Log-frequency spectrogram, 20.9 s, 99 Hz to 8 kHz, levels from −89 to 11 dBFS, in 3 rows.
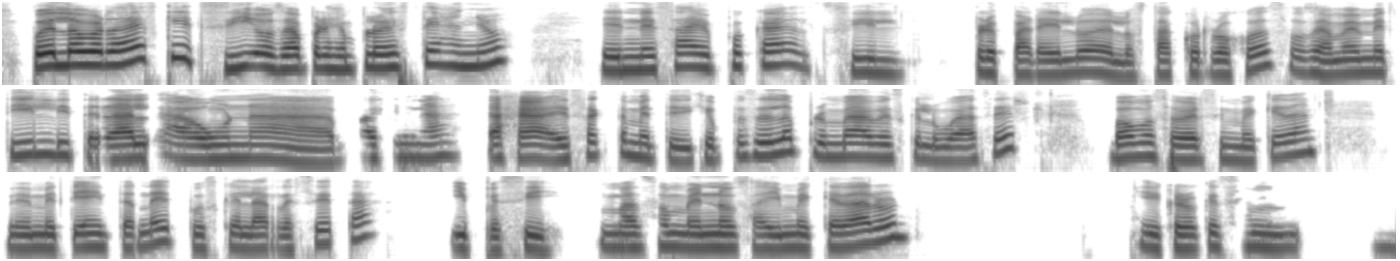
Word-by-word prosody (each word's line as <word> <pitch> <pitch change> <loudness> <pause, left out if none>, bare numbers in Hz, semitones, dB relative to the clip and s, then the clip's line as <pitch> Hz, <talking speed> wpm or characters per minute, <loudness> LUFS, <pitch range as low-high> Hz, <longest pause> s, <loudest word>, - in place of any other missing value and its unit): Pues, 270 +2 +11
la 290 0 +10
verdad 295 +4 +9
es 395 - -2
que 420 -1 +2
sí, 250 +3 -1
o 260 - +6
sea, 235 0 +6
por 240 0 +1
ejemplo, 235 +2 +2
este 260 +4 +1
año, 285 +5 0 0.4
en 220 0 +1
esa 260 +3 +1
época 275 +3 -1
sí 205 -1 -6
l 190 -2 -7 0.3
preparé 185 -2 -1
lo 200 +2 -2
de 200 -2 +1
los 165 -2 -6
tacos 180 +1 -4
rojos, 225 +10 -3
o 210 - -5
sea, 190 -3 0
me 190 +1 0
metí 205 +5 -3
literal 215 -4 +2
a 210 -4 +1
una 200 -5 0
página 215 +2 -4
ajá, 210 -1 +4
exactamente, 225 -2 -4
dije: 180 +2 -4
"Pues 225 +4 -10
es 235 +1 +3
la 285 - +3
primera 230 -4 0
vez 215 0 -4
que - - -8
lo 200 -2 -4
voy 185 0 -1
a - - 0
hacer, 275 - -3 0.5
vamos 220 +1 -1
a - - +3
ver 195 -1 +3
si 195 - -12
me 190 -2 -4
quedan", 245 +8 -3 0.4
me 180 -1 -2
metí 185 +1 -2
a 195 - +1
Internet, 200 +6 -3
busqué 185 +1 -6
la 180 0 0
receta 225 - -5 0.4
y, 365 -1 -1
pues, 160 - -8
sí, 170 -3 -3 0.2
más 190 0 -3
o 200 - -2
menos, 185 -1 0
ahí 175 0 -1
me 185 -1 -2
quedaron. 220 - +2 1.1
Y 190 -3 -3
creo 180 -1 0
que 195 - -4
sí, 195 - -19
mm 190 0 -8
210 Hz, 205 wpm, -22 LUFS, 185-245 Hz, 1.1 s, Pues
